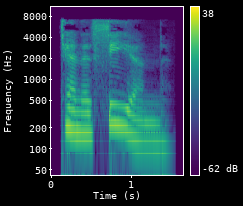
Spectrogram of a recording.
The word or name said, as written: tennessean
